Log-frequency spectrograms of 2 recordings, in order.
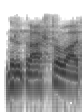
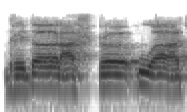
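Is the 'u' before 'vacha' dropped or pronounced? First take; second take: dropped; pronounced. First: The initial u sound of uvacha is dropped. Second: The initial u sound of uvacha is pronounced. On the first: The speaker calls it wrong. "ऊ का उच्चारण बहुत सारे लोग नहीं करते हैं" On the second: The speaker calls it right. "ऊ को भी पढ़ना है"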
